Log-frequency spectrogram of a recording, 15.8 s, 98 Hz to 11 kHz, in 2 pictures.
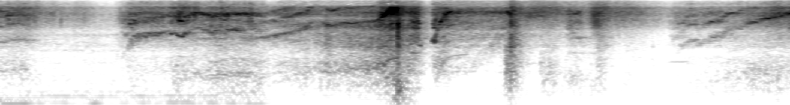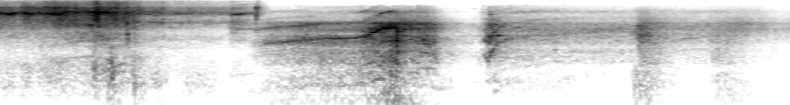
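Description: Hobao Hyper MTX electric RC monster truck on 8S power, its brushless motor whining up and down in pitch as it is driven hard in bursts. Two loud thumps, about four seconds and about twelve seconds in, with smaller knocks between.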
